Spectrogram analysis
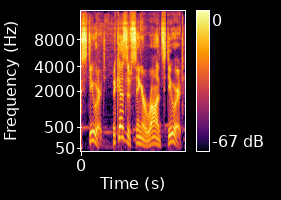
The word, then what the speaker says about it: Stewart: a hint by saying Stewart, because of singer Rod Stewart. The problem is that she didn't know how to pronounce Stewart correctly. Stort.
